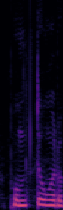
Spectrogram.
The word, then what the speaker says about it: 봄동: 어쨌든 정확한 발음은 봄동이 아니라 음 봄동. 음. 그니까 약간 두 개의 명사가 만나 가지고 아침밥, 밤길 이런 식으로 발음을 하는 구조로 사이시옷이 생략됐다고 봐서 봄똥으로 발음하는게 맞다고 하더라고요.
